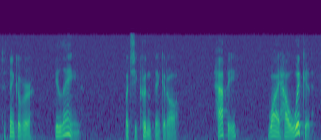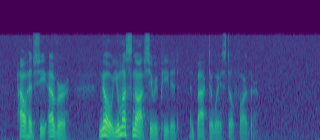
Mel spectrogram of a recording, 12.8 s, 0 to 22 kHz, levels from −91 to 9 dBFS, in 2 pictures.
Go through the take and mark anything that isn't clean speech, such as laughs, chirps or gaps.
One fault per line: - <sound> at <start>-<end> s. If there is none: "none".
none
